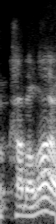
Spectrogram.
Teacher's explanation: the stress is put on the last syllable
